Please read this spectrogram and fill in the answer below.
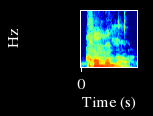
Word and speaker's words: Kamala: don't dig miss kamala has a kamala that's how they try to get us to pronounce it whenever we was on the phone banks and going the doors kumala kumala kumala has kumala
